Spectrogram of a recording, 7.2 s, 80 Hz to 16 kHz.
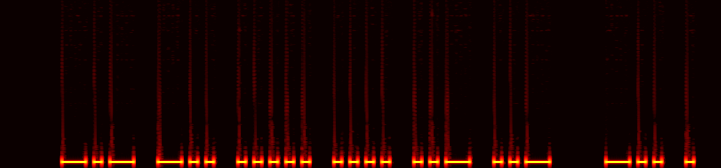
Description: Morse code, heard as a keyed tone, about 15 wpm, 700 Hz. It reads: KD5HUU DE
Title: USA Callsign DE Callsign 15wpm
